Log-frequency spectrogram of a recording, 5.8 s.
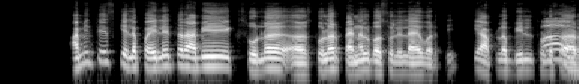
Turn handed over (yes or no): yes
